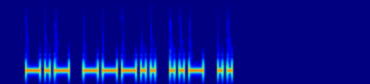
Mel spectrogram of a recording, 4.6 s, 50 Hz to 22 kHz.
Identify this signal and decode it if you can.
Morse code, heard as a keyed tone, about 19 wpm, 700 Hz. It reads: K8UI
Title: USA Call Signs - 4 Characters - Repeated 3x - 20wpm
